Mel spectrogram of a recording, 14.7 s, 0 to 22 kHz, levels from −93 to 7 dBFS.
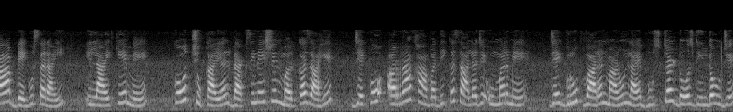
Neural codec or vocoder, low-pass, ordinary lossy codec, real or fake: none; 7.2 kHz; none; real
